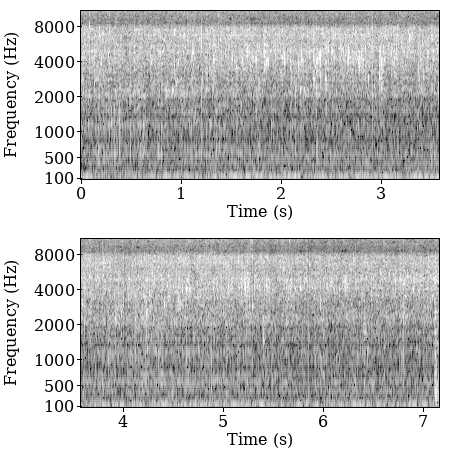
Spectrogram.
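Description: Chopped onions fry with browned potatoes in hot oil for a tehari, giving a steady, close crackling sizzle that stays even throughout, with no voices.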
